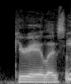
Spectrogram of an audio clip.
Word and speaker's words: Kyrie Eleison: Yeah, Kyrie Eleison.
